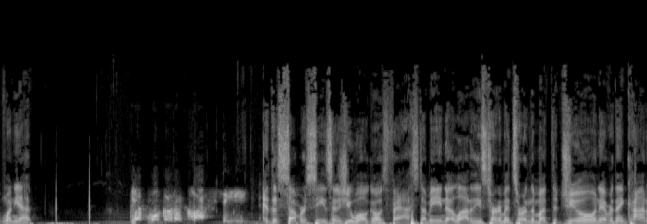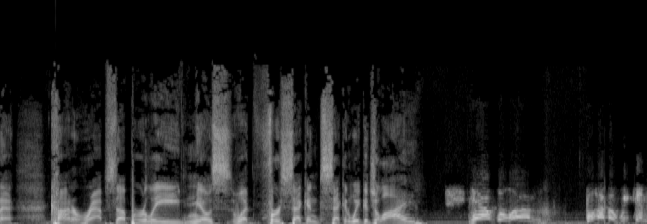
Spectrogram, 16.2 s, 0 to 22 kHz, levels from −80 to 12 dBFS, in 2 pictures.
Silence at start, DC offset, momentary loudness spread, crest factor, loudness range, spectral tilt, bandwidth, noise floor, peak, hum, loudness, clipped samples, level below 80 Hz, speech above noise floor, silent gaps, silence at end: 0 s; under 0.1%; 12 LU; 18 dB; 2 LU; -3.5 dB/octave; 16 kHz; -41 dBFS; 0 dBFS; none; -18 LUFS; under 0.1%; -28 dBFS; 23 dB; none; 0 s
